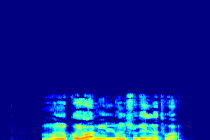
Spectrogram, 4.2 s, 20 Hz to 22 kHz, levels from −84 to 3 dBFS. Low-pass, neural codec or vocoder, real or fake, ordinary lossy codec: 7.2 kHz; none; real; AAC, 64 kbps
